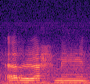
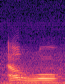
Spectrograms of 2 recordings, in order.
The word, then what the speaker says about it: Ar-Rahman: The letter Ra has a fatha on top, so I can never pronounce it Ar-Ra, Ar-Rahman, Ar-Ra, Ar-Rahman.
